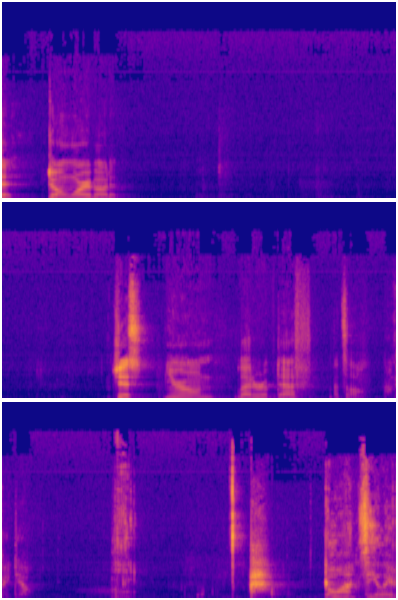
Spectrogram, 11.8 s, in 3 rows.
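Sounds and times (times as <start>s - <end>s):
speech: 0.0s - 1.3s, 5.1s - 7.6s, 11.2s - 11.8s
slurp: 8.8s - 10.8s.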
